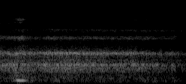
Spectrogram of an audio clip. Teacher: Slight constriction at the back of the throat. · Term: ocean sound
